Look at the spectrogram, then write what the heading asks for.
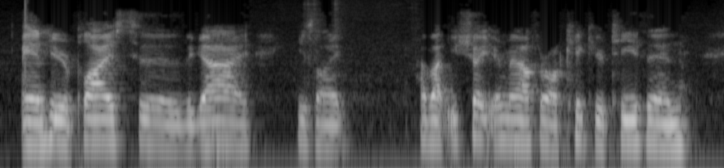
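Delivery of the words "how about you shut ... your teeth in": unraised, calm, level, matter-of-fact menacing tone. Quoting a bar scene reply to a guy: imitating Ryan Gosling's calm threat. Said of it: "the way he said it and looked at him was just so calm".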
